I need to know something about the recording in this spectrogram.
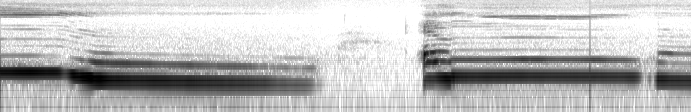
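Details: Gray wolf. A wolf howls twice with pauses between. The first howl is long and smooth and sinks slowly in pitch; after a short silence a second, steadier howl rises in and holds before breaking off.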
